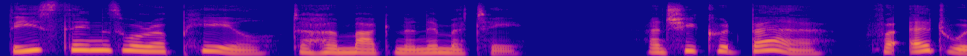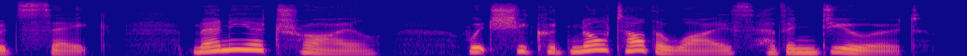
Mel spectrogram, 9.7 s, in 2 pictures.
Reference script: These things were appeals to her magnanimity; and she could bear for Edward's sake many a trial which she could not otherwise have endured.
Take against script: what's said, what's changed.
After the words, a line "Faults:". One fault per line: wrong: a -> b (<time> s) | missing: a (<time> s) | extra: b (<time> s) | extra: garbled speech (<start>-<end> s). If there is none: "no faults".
These things were appeal to her magnanimity; and she could bear for Edward's sake many a trial which she could not otherwise have endured.
Faults:
wrong: appeals -> appeal (0.8 s)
